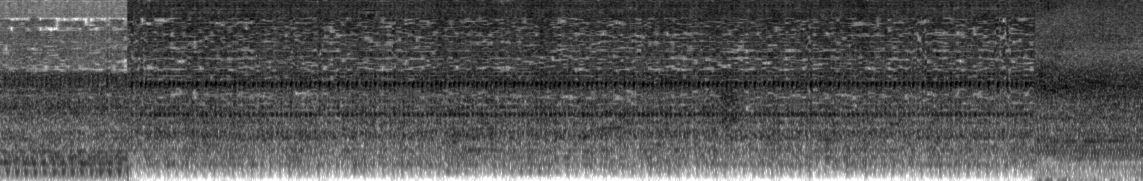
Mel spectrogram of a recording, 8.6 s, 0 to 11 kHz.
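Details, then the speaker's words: Honda PCX 160 scooter at idle: coarse, uneven rattling about three or four beats a second over the engine, a rough, noisy CVT; roller installation suspected as the cause, not confirmed. "Itu suaranya emang kasar banget lah. Normalnya kan suara mesin itu lebih halus daripada suara knalpot dalam kondisi masih baru nyis ya. Nah, tapi ternyata ada pemilik PCX 160 yang suara CVT-nya berisik sekali."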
